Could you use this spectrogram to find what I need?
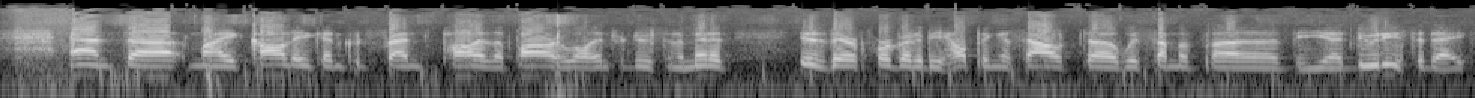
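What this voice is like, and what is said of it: Strained, worn-out voice. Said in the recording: “you can hear my voice isn't quite what it should be. I've discovered that if you spend 40 hours on an airplane in the week, that happens”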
